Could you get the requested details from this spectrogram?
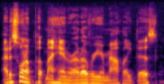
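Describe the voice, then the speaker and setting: A man's voice: mid-range voice, very fast. A man hosting a podcast in casual chat, rambling and swearing freely. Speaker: podcast host.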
